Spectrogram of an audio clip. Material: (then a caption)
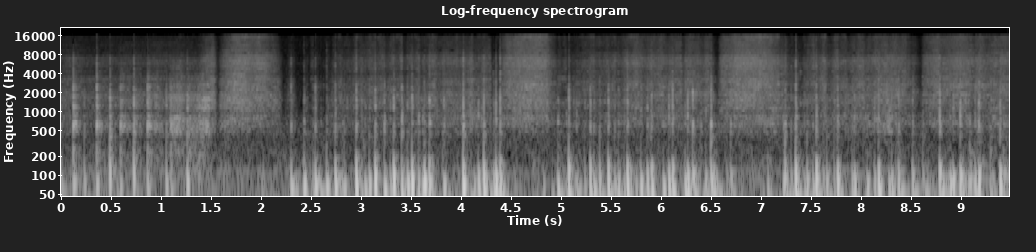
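Paper. Fingertips and short nails rub and scratch the flat black inner page of an open paperback book, a solid paper stack lying on a fleece blanket. Rapid, dull, low thumps from the fingers pressing into the pages run throughout, broken by stretches of bright, papery scratching hiss.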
